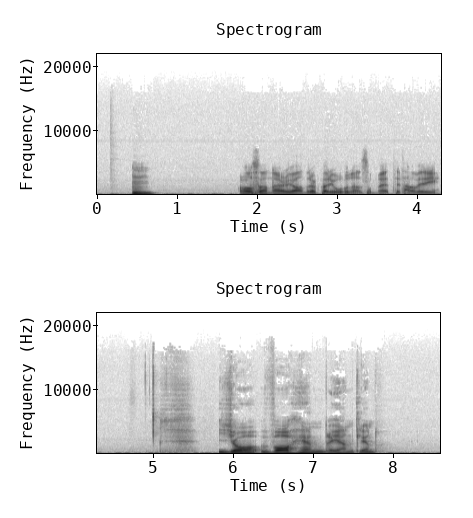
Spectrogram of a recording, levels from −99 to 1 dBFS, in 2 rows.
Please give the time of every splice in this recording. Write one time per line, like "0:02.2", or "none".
0:01.7
0:03.8
0:07.2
